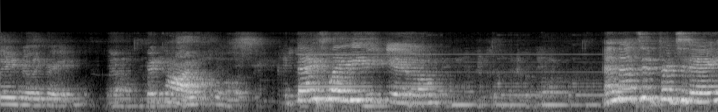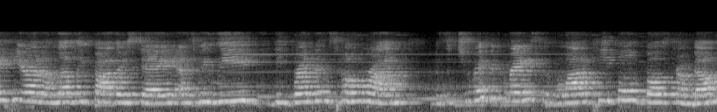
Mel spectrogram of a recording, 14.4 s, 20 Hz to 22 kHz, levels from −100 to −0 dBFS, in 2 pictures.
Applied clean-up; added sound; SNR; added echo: neural separator model SepFormer DNS4.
